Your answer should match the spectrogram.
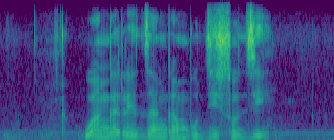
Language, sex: Venda, male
